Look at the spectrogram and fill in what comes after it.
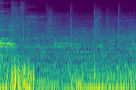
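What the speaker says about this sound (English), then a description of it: "I can smell the sea and I can hear the seagulls" Seagulls call by the sea at Whitstable, giving a few short, distant cries over a steady low rumble of wind and traffic.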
